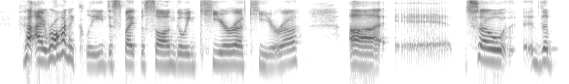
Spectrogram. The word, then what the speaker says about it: Kira: Um similarly Kira literally is supposed to be killer.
